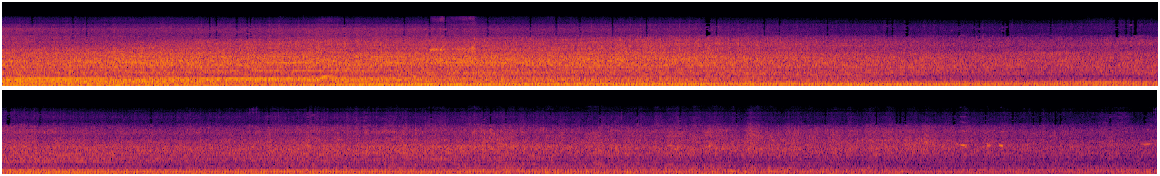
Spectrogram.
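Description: Tank cars roll by, wheels clattering over the rail joints.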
